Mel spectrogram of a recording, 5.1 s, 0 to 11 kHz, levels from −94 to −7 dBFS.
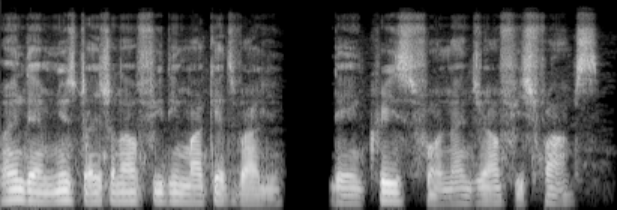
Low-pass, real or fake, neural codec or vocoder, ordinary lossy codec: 9.9 kHz; real; none; none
